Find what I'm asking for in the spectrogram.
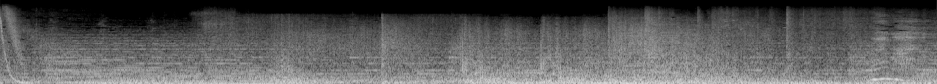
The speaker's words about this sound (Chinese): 现执行 B 计划，尝试释放所有禁锢的所有物质粒子，准备引爆暗物质粒子炸弹。三、二、一，火爆！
